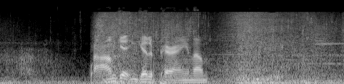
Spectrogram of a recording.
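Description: A blade slashes into flesh with a wet splatter.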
